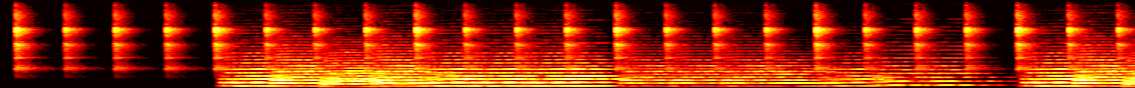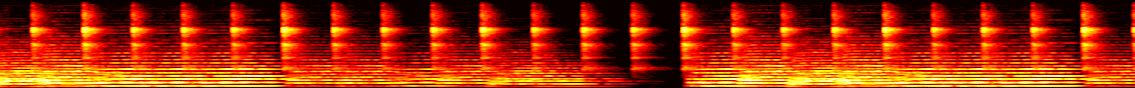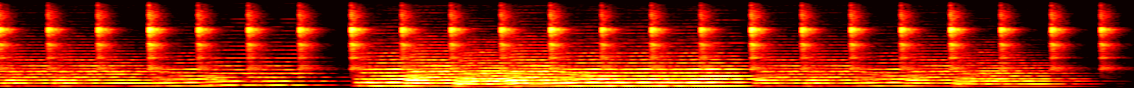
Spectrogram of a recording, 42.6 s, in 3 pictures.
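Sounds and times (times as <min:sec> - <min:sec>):
French horn: 0:02.7 - 0:22.1, 0:22.8 - 0:42.2.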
